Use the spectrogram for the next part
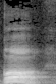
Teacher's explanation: Pangkal lidah naik, hujung lidah jatuh. Ataupun di tengah lidah tidak ada lekukan. Tidak ada taqa'ur fil lisan. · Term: huruf qaf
